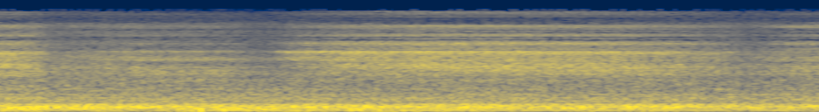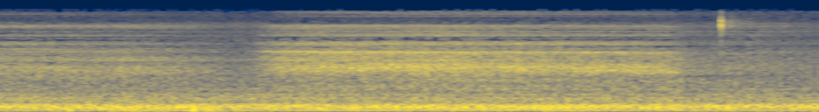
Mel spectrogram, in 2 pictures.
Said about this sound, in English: So that's a light snoring sound in the back of the throat.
